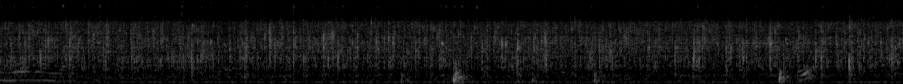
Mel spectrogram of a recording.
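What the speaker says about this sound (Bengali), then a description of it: "ভেন্ডিটা আমার ভাজা ভাজা হয়ে এসছে" Okra frying in a pan for a thin Bengali curry, a continuous dense sizzle and crackle with occasional clicks of stirring, steady and close throughout.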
